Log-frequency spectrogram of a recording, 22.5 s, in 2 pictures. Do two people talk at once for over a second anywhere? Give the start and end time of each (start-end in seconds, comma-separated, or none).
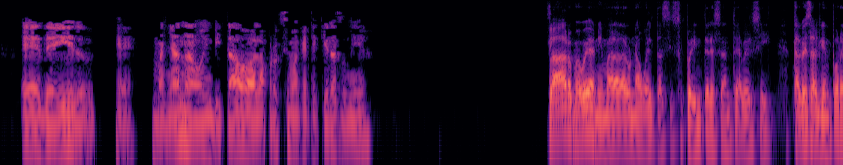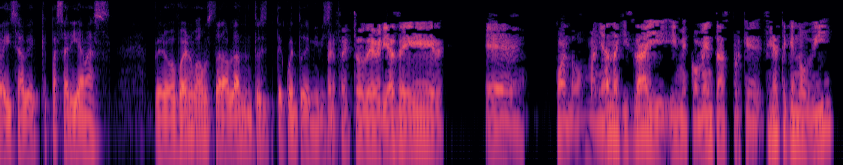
none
